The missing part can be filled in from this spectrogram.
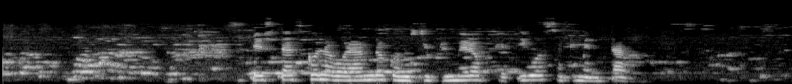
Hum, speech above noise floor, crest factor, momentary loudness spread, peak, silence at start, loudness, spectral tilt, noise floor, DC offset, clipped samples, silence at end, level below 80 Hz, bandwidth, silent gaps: none; 26 dB; 16 dB; 13 LU; -2 dBFS; 0 s; -17 LUFS; -6 dB/octave; -41 dBFS; under 0.1%; under 0.1%; 0.25 s; -62 dBFS; 7.8 kHz; none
